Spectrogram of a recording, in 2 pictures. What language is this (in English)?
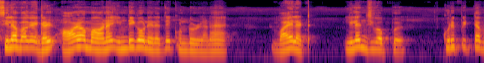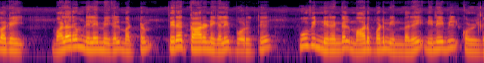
Kota (India)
